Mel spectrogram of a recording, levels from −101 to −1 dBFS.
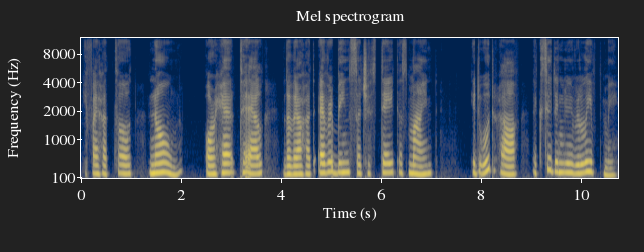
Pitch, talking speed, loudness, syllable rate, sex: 210 Hz, 135 wpm, -20 LUFS, 3.9 syllables/s, female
